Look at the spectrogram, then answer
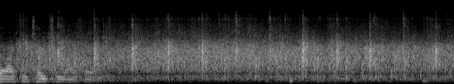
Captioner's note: applause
